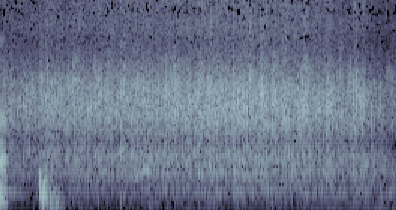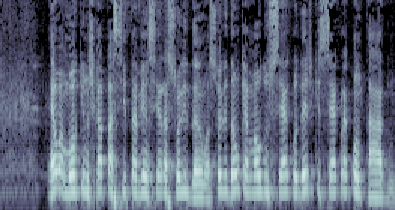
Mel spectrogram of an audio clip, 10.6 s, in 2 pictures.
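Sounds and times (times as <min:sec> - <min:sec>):
speech: 0:00.0 - 0:00.2, 0:06.0 - 0:10.5
audience applause: 0:00.0 - 0:05.8.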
